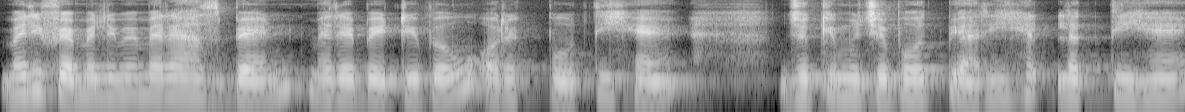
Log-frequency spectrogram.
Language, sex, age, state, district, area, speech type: Hindi, female, 45-60, Madhya Pradesh, Ujjain, urban, spontaneous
